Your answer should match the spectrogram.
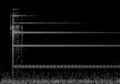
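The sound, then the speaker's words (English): A single bright ding from a small diner bell bought at a Dollar Tree store, struck once and left to ring out with a clear, sustained metallic tone that slowly fades. “I bought a little diner bell at the local Dollar Tree near us, and I plan to use it in some recordings for videos”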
